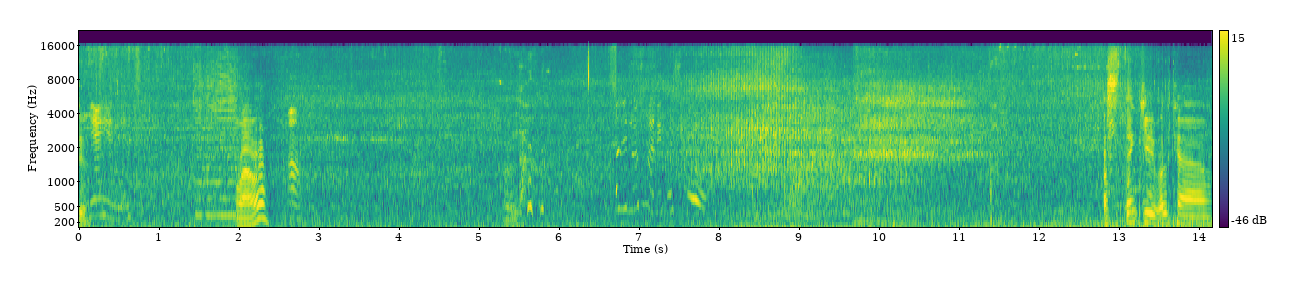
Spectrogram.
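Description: A motorcycle engine idles and putters close by.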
